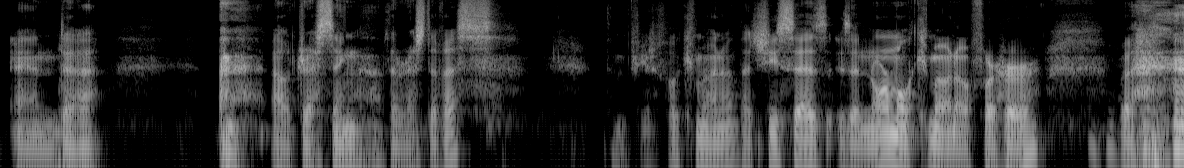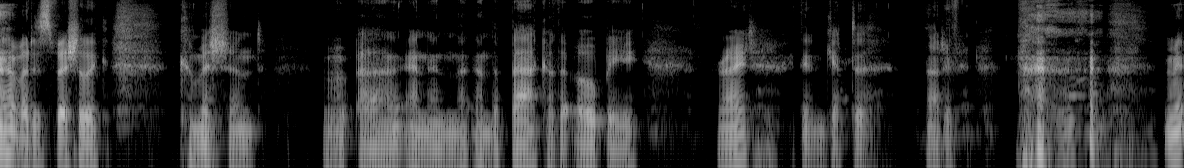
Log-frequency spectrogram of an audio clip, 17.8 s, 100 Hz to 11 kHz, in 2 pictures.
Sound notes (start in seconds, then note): 8.3 laughing; 16.5 laughing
